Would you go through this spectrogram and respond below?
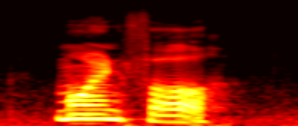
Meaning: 1. Filled with grief or sadness; being in a state in which one mourns 2. Fit to inspire mourning; tragic
- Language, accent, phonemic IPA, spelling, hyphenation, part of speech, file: English, US, /ˈmɔɹnfəl/, mournful, mourn‧ful, adjective, En-us-mournful.ogg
